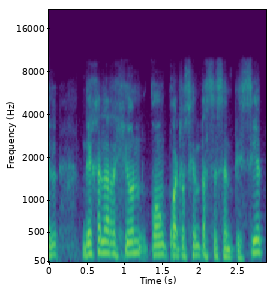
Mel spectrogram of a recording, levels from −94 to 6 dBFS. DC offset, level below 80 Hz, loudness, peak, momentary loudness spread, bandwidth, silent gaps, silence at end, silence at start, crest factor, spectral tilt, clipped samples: under 0.1%; -52 dBFS; -20 LUFS; -4 dBFS; 6 LU; 9.4 kHz; none; 0.05 s; 0 s; 16 dB; -7 dB/octave; under 0.1%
